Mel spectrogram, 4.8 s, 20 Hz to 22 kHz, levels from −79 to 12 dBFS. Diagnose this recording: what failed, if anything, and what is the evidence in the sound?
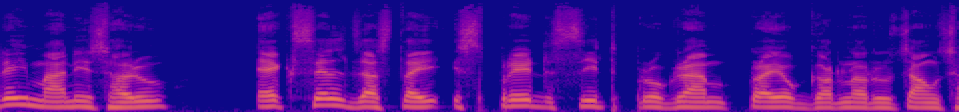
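Nothing stood out on listening: the speech comes through without any audible disturbance in any stage of the chain.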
